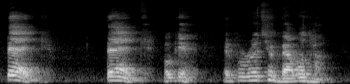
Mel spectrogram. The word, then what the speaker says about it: ব্যবধান: এরপর রয়েছে ব্যবধান, ব জফলা ব্যা, ব্যা।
